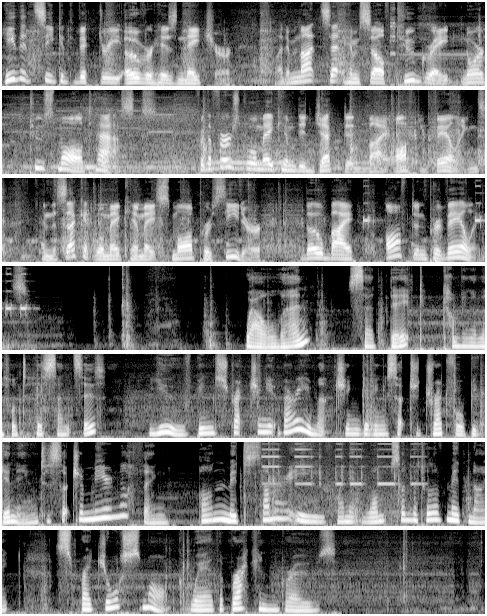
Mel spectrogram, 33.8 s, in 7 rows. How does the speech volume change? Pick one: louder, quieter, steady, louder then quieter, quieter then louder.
steady.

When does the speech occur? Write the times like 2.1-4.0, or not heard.
0.0-14.8, 16.9-32.4.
